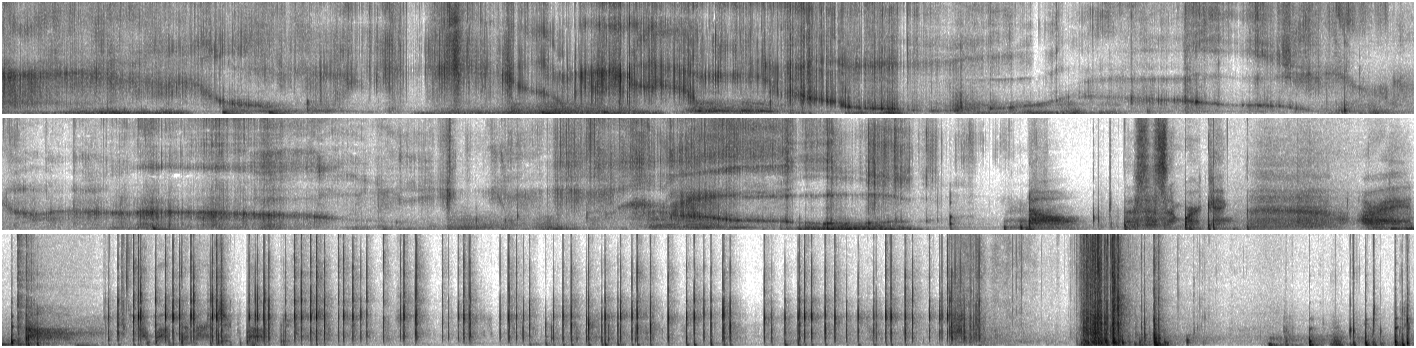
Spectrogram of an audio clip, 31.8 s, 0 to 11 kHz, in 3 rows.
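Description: Close-miked mouth sounds and inaudible whispering, with a thin stick tool held at the lips, close to the microphone. From about 18 seconds in, a fast run of sharp clicks and taps takes over.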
